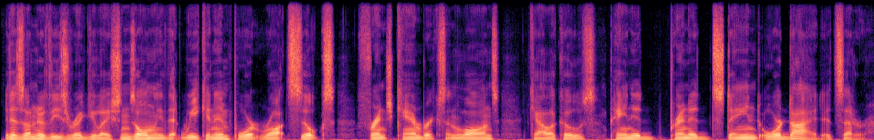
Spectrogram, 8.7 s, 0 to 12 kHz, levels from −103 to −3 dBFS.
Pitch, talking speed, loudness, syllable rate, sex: 120 Hz, 160 wpm, -19 LUFS, 4.5 syllables/s, male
